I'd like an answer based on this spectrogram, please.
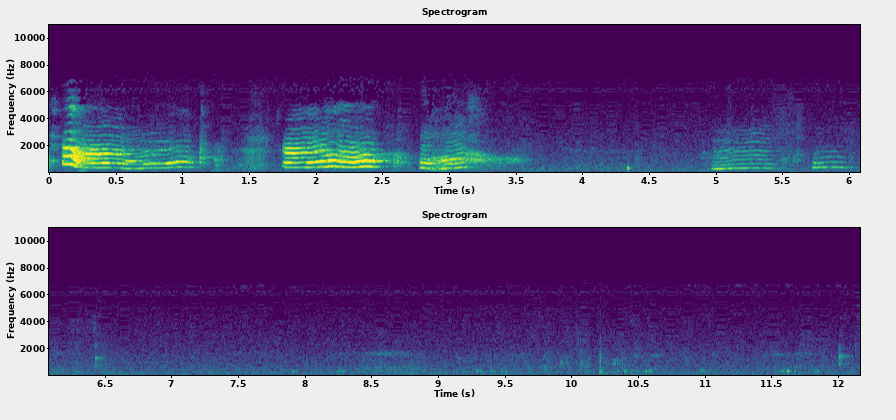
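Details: Gussy, a pet Vizsla, whines as he chews his nails indoors; loud wavering harmonic whines and a sliding yelp early on, one shorter whine after a pause, then near silence with faint clicks of chewing.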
